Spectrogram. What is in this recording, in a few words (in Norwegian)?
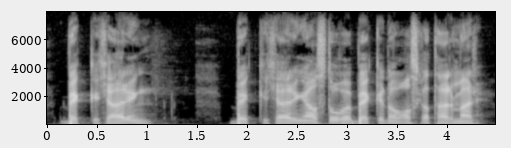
"bekkekjæring", Numedalsmål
